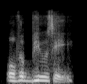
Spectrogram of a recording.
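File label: "overbusy", Indian English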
